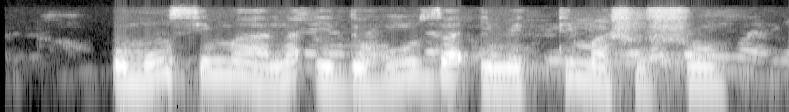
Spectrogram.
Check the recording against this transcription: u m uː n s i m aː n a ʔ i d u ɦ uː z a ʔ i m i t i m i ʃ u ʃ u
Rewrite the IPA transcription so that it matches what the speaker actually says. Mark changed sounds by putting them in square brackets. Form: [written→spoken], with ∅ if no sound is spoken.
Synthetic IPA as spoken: u m uː n s i m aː n a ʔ i d u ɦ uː z a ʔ i m i t i m [i→a] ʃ u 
